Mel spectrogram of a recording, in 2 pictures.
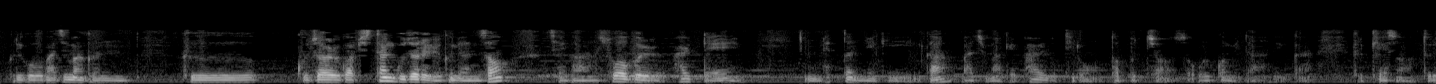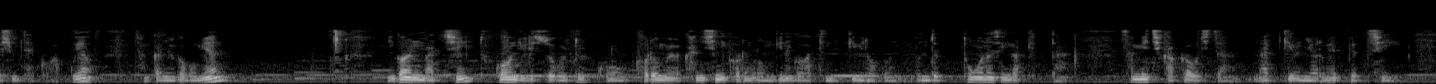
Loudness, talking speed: -29 LUFS, 275 characters per minute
